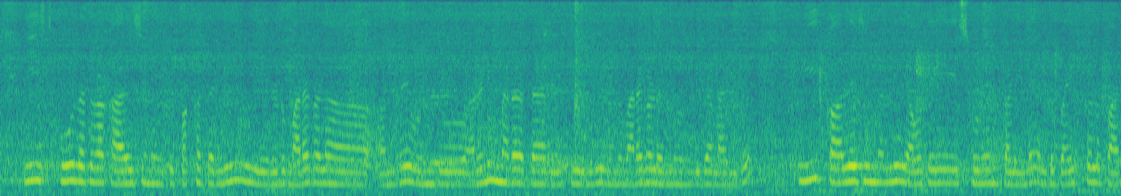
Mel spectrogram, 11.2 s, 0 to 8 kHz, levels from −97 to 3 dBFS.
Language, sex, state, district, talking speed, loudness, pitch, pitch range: Kannada, female, Karnataka, Dakshina Kannada, 120 wpm, -16 LUFS, 205 Hz, 195-225 Hz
